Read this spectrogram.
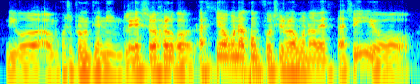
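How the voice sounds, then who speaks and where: A man hosting a podcast interview, asking relaxed, joking questions. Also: medium pitch, racing. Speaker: podcast host.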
